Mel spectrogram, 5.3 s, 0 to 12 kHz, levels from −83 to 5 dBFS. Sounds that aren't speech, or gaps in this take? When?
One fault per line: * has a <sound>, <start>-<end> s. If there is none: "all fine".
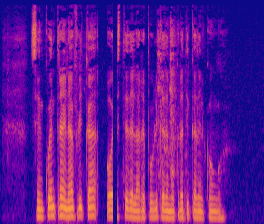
* has a dropout, 2.3-2.3 s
